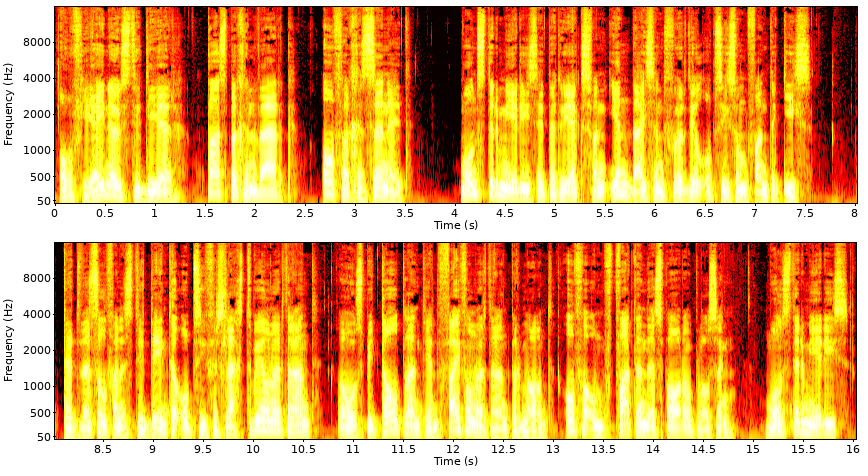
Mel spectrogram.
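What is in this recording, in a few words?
AF Commercial, Afrikaans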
